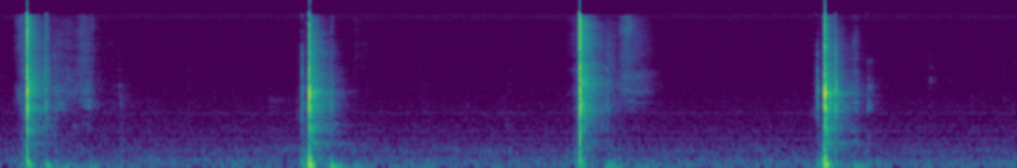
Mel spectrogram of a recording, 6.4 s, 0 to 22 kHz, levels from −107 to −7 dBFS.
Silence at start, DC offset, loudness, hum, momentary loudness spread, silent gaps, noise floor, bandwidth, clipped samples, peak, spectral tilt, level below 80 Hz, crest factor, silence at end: 0.15 s; under 0.1%; -23 LUFS; none; 2 LU; none; -75 dBFS; 16 kHz; under 0.1%; 0 dBFS; 0.5 dB/octave; -50 dBFS; 32 dB; 1.15 s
